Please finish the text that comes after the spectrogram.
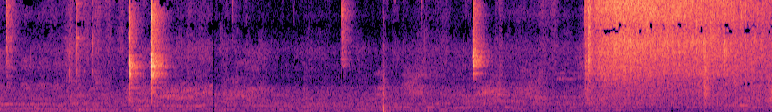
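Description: Banana flower pieces dropped into hot oil over a low flame. A few soft clicks and taps come first, then a steady bright sizzle rises near the end and keeps going at moderate volume with no talk.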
